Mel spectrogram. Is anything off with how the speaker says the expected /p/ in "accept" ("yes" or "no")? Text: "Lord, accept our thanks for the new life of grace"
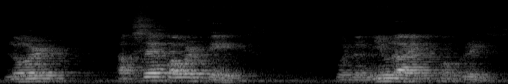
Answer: no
